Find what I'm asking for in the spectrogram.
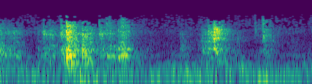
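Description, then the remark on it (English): A wooden door being opened: a few rough, scraping creaks and soft knocks in uneven bursts, moderately loud, with no one talking. “Ah, this is the door.”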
